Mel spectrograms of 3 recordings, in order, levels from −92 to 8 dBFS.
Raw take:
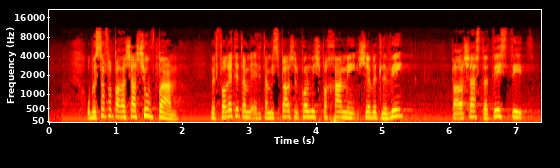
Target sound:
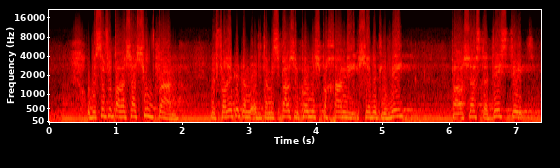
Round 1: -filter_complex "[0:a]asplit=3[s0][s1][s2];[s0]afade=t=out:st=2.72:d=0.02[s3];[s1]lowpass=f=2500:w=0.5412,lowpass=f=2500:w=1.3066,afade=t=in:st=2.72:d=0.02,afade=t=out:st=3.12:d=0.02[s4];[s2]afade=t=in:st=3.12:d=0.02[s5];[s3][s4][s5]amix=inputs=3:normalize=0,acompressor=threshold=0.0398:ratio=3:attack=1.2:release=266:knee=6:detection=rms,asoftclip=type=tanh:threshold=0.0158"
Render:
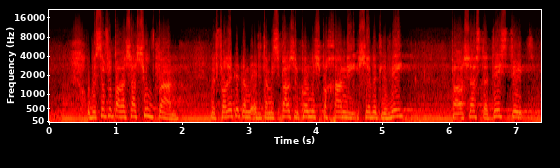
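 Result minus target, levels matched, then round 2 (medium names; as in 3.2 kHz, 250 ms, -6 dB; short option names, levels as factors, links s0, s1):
compression: peak gain reduction +6 dB
-filter_complex "[0:a]asplit=3[s0][s1][s2];[s0]afade=t=out:st=2.72:d=0.02[s3];[s1]lowpass=f=2500:w=0.5412,lowpass=f=2500:w=1.3066,afade=t=in:st=2.72:d=0.02,afade=t=out:st=3.12:d=0.02[s4];[s2]afade=t=in:st=3.12:d=0.02[s5];[s3][s4][s5]amix=inputs=3:normalize=0,acompressor=threshold=0.112:ratio=3:attack=1.2:release=266:knee=6:detection=rms,asoftclip=type=tanh:threshold=0.0158"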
